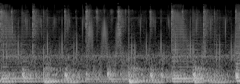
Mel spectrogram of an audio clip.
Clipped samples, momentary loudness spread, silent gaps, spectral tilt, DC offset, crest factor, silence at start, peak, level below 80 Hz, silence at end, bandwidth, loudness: under 0.1%; 3 LU; none; -5 dB/octave; under 0.1%; 16 dB; 0 s; -8 dBFS; -50 dBFS; 0 s; 18.5 kHz; -23 LUFS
